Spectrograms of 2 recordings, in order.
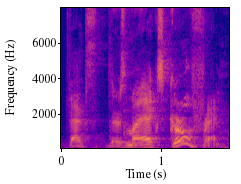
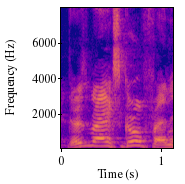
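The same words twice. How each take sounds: First: Said in the usual way. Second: Higher and louder, stressing "my"; stunned emphasis. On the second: Real, not acted. Telling viewers his ex was calling, louder in disbelief. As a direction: hit it again in disbelief.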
